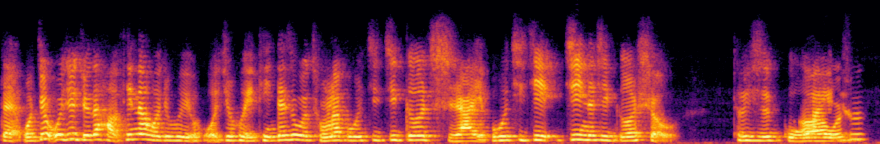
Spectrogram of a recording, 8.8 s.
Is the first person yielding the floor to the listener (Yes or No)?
Yes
